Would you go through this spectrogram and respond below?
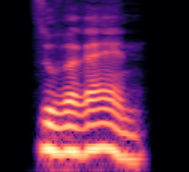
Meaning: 1. sovereign 2. confident, masterful
- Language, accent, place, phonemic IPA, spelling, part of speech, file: German, Germany, Berlin, /zuvəˈrɛːn/, souverän, adjective, De-souverän.ogg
